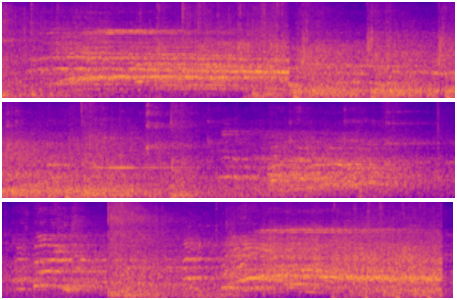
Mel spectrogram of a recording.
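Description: Volleyball rally in an indoor sports hall: the ball is struck repeatedly with sharp smacks and thuds of serves, digs and spikes, while players shout, loudest shortly after the start and again near the end.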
